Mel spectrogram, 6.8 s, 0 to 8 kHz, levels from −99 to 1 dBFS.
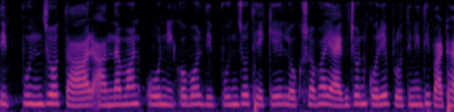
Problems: none marked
